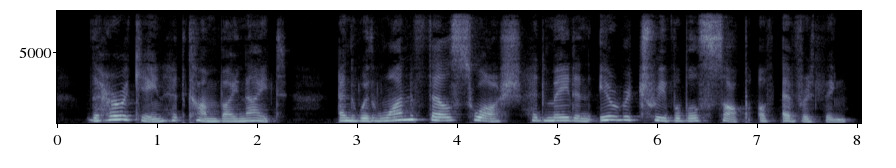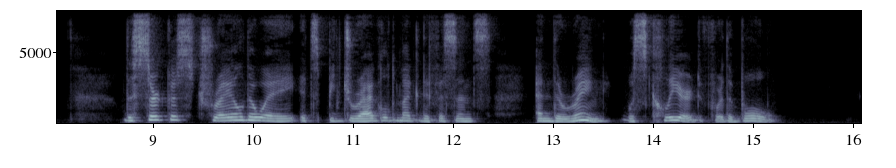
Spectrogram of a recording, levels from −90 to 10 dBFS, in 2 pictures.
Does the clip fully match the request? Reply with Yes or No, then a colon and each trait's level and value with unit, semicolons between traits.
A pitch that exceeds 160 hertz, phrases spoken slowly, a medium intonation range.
Yes: medium, 185 Hz; slow, 125 wpm; average, 4.4 semitones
